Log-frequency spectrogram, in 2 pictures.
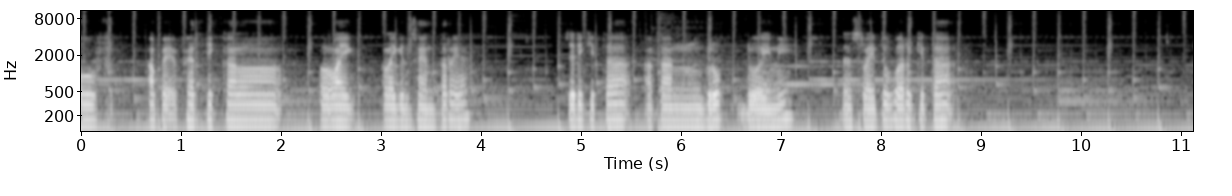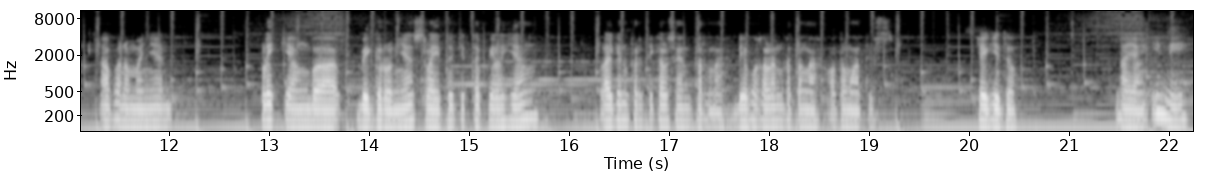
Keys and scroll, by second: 6.4 ctrl+g.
